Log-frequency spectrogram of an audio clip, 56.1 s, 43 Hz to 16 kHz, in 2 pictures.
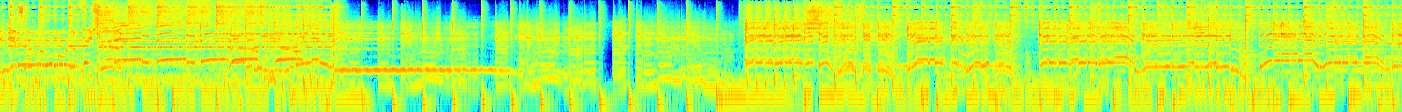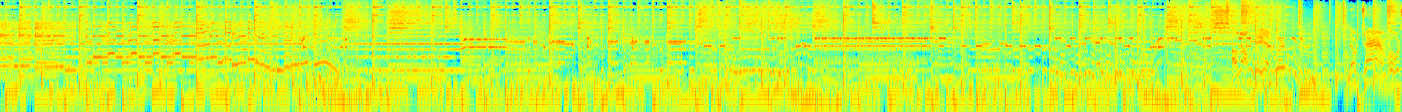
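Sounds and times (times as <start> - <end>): blues-rock band playing: 0.0 - 56.0
electric guitar lead with bent notes: 0.0 - 56.0.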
